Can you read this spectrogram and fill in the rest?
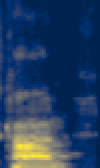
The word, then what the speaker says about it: Cannes: Cannes is perfect. Everybody calls it Cannes. It's Cannes, the city in the south where the film festival is. That is Cannes.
